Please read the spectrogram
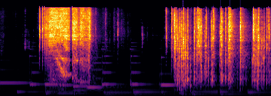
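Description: Background music with held notes, over the crackle and tear of a toy surprise ball's outer wrapper being handled and peeled back: a short rustle about a second in, then dense crackling from about two and a half seconds in.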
